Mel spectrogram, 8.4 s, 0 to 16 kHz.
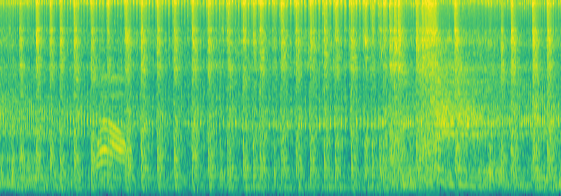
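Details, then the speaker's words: Honda Odyssey FL350 two-stroke, first start after fitting a DG Extreme exhaust, on VP racing fuel. Rapid crackling beat that sags between throttle blips; the owner thinks it is idling a little slow. "how does that sound to you guys i think it's idling a little slow though"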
